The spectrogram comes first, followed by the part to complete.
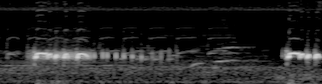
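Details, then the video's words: A local zebra dove (perkutut) coos a quick run of soft, mellow notes that fades out, then after a short pause starts a fresh burst, with a faint high hiss in the background. "Suara perkutut lokal gacor ngayer engkel cepat mengajak gacor"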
